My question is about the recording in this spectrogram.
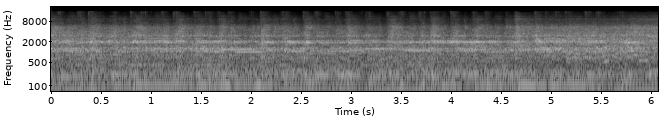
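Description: Fast punk rock band music with electric guitars and drum kit, no vocals, with an electric bass played along on the low end.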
